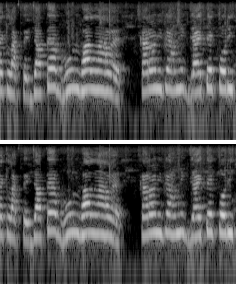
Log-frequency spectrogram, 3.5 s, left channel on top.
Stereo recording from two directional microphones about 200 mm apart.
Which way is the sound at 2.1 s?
60° right (ahead or behind).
